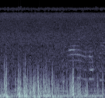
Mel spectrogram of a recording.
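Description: Wind buffeting the microphone in uneven gusts, with a brief thin high-pitched call about one and a half seconds in.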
